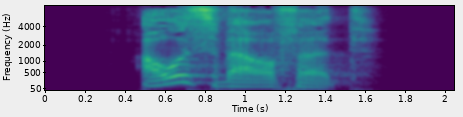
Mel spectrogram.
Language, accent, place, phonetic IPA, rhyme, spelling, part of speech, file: German, Germany, Berlin, [ˈaʊ̯sˌvɛʁfət], -aʊ̯svɛʁfət, auswerfet, verb, De-auswerfet.ogg
- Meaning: second-person plural dependent subjunctive I of auswerfen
